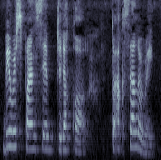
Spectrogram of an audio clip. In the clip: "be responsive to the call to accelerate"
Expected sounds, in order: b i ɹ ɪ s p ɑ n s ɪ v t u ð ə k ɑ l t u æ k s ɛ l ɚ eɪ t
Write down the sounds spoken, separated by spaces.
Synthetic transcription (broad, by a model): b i ɹ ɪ s p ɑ n s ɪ b t u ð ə k ɑ l t u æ k s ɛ l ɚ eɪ t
